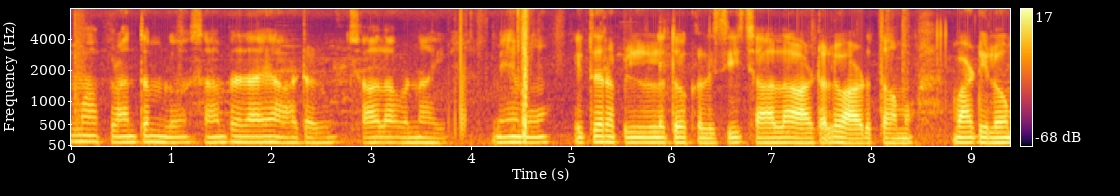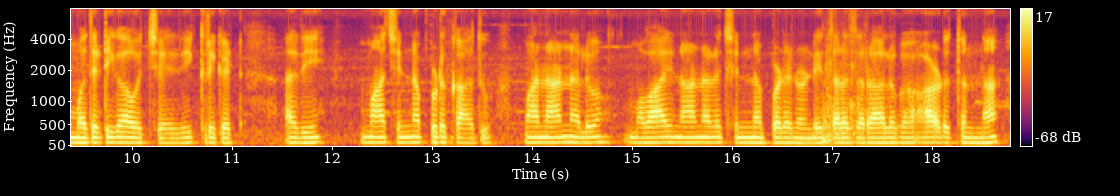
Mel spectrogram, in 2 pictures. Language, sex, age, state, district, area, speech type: Telugu, male, 18-30, Andhra Pradesh, Chittoor, urban, spontaneous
